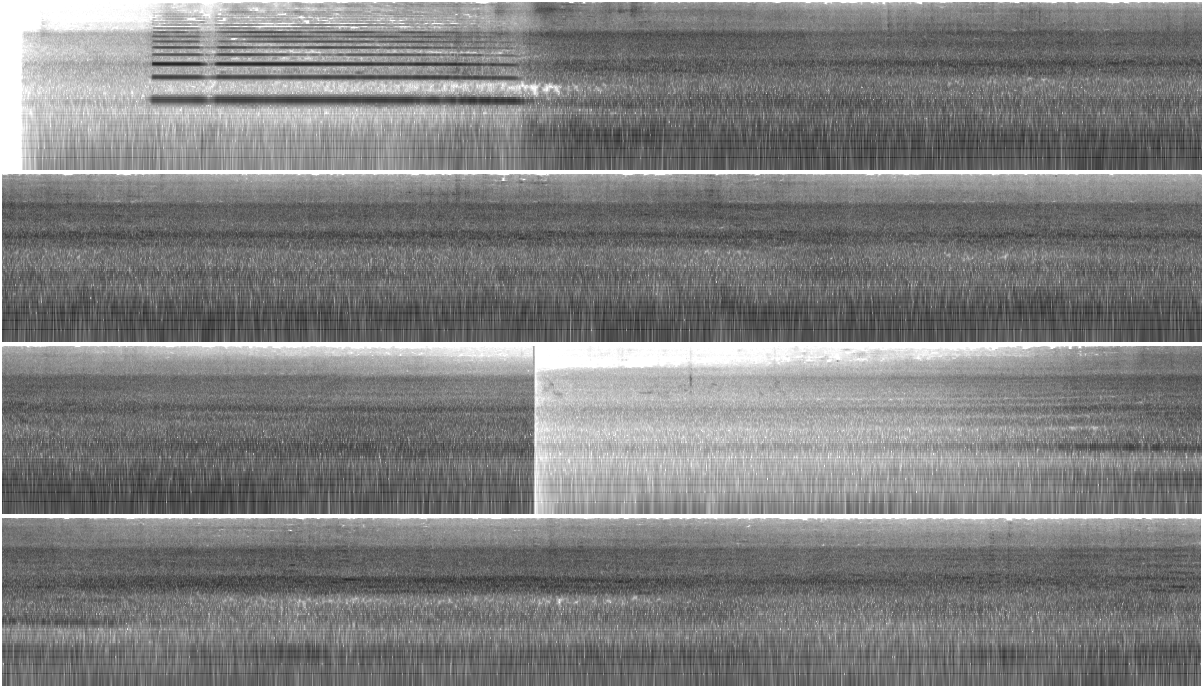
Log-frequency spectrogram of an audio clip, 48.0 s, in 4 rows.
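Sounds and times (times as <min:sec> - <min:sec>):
locomotive horn: 0:01.4 - 0:05.4.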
